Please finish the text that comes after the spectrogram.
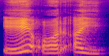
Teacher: next है आपके पास ए और ऐ, इनका होता है कंठ तालव्य से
